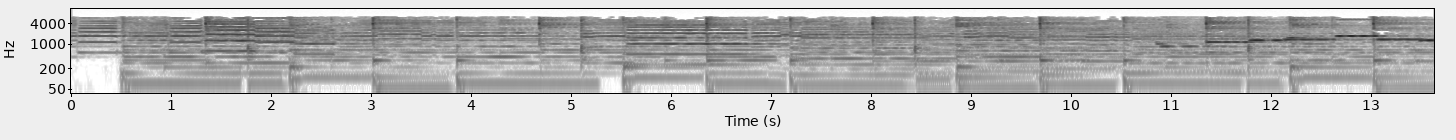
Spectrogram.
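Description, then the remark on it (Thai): An instrumental intro of a Thai song that was popular in the past plays alone, with a steady rhythmic beat, sustained bass and bright melodic notes sounding continuously at an even, moderate loudness, and no singing yet. “เอาละครับอีกสักเพลงหนึ่งชีวิตที่เกี่ยวข้องกับเพลงคนเราเพลงนี้เคยดังในอดีตเยอะมีนักร้องนำมาร้องหลายท่าน”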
